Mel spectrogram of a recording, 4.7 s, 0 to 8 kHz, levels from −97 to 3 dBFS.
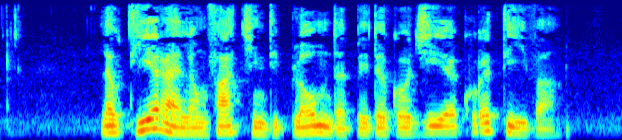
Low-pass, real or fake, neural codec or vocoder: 7.2 kHz; real; none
